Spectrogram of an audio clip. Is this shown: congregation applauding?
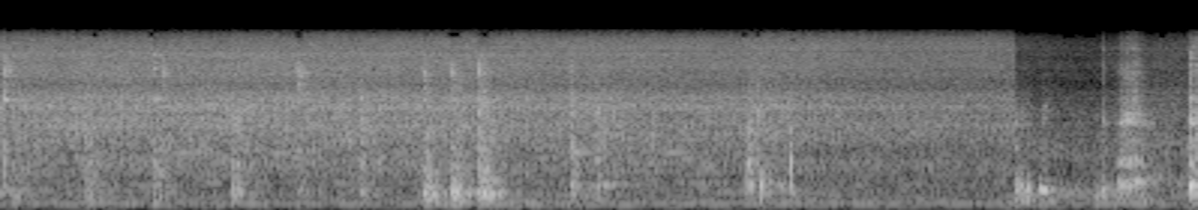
no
